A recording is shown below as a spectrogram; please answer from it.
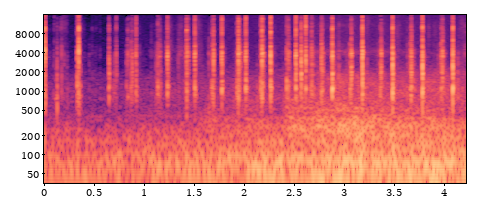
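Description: Fingertips and thumbs press and click the buttons of a white plastic Xbox controller, hand-sized and hollow and held in both hands. About 26 sharp, bright clicks land in a quick, uneven rhythm with almost no ring. A low rumble sits underneath and grows slightly toward the end.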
